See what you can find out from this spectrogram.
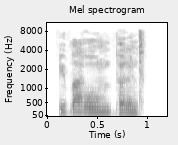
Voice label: "überrumpelnd", German; adjectives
